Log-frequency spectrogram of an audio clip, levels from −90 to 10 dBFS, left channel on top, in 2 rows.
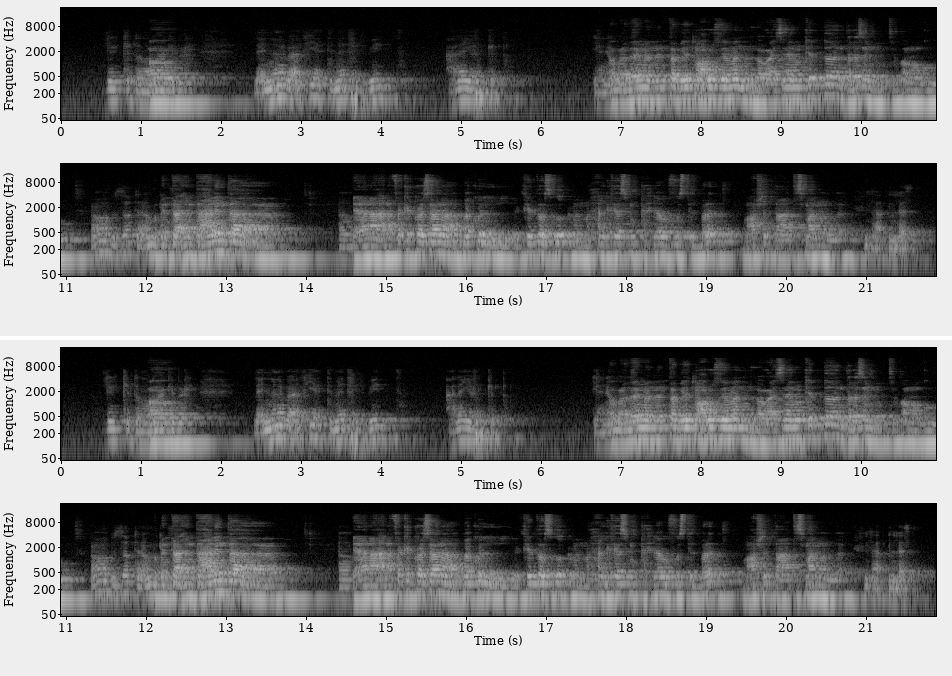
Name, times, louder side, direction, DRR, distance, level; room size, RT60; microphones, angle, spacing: voice 1, 0.5-1.3 1.8-2.0 2.4-4.0 4.8-5.4 6.6-7.3 11.3-12.5 14.4-14.6 21.0-21.5, equal, 70° right, -1 dB, 4.4 m, -33 dB
voice 2, 1.1-1.6 6.9-11.1 12.1-13.9 14.6-19.2 19.4-20.8, equal, 15° right, 0 dB, 3.6 m, -27 dB
28.5 x 14.5 x 2.2 m, 1.1 s
head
